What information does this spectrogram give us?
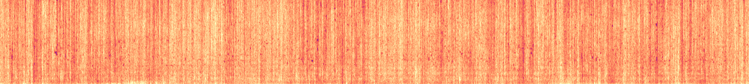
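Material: Plastic film.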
